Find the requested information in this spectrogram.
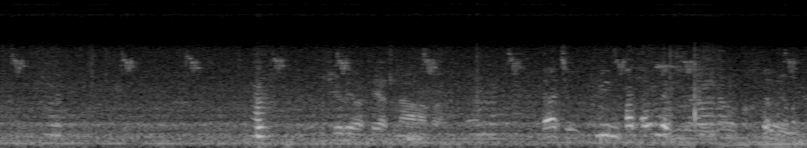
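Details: Farmed honey bees in Pakistan giving a continuous low droning hum, broken by short bright chirps and brief clicks, with a faint broadband hiss behind.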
